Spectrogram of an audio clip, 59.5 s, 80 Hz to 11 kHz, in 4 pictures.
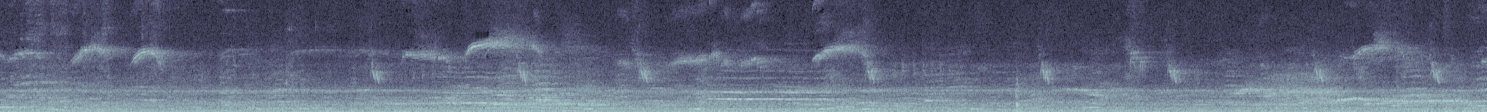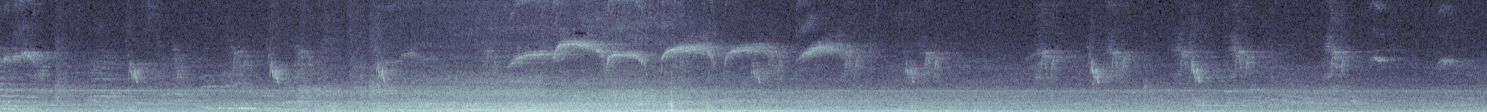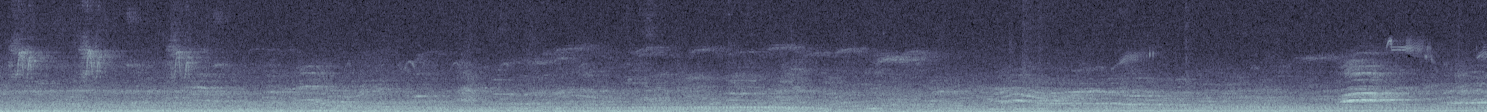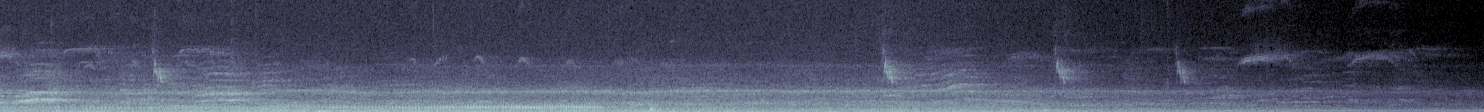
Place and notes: Rue Vaugelas, Aix-les-Bains, France - Tutti bruyant
La fin de la récréation à l'école du Centre, les cloches de Notre Dame sonnent avant celle de l'école, les martinets crient dans le ciel, voitures de passage, retour au calme.
Auvergne-Rhône-Alpes, France métropolitaine, France, 4 July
